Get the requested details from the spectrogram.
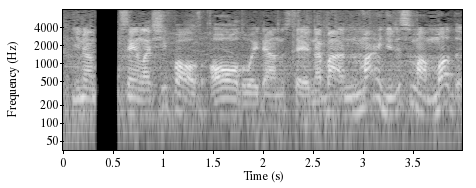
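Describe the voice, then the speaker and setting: Over music in the background, a man with a medium pitch speaks in an animated tone at a very fast pace. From California. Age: 30s. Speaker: gaming streamer. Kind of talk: casual live-stream storytelling. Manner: casual, filler-heavy; animated bursts during gameplay.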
